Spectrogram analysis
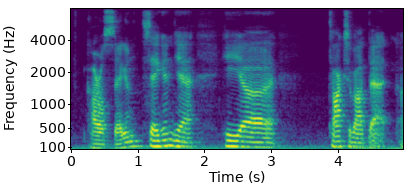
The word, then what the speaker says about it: Sagan: Yeah, like on some Carl Sagan, or how do you pronounce his last name? Carl Sagan. Sagan, yeah.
